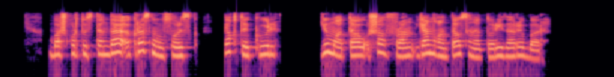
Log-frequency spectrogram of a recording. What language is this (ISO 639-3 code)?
bak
